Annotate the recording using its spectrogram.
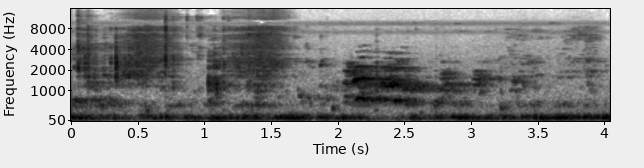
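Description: Garden soil rustling softly as it is scooped and packed into small plastic cups, with a brief faint animal call a little past halfway.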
